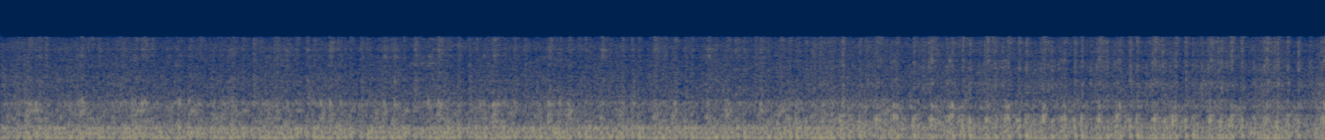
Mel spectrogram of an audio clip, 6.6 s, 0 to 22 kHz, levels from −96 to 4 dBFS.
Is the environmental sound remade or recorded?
recorded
